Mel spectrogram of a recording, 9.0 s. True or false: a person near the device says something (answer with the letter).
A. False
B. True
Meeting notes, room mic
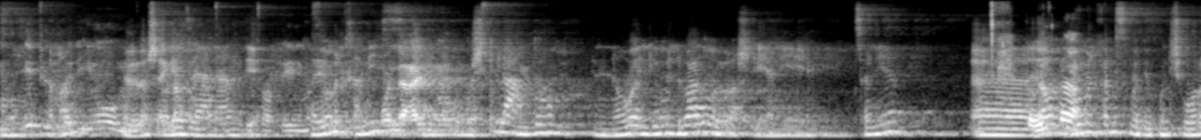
B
